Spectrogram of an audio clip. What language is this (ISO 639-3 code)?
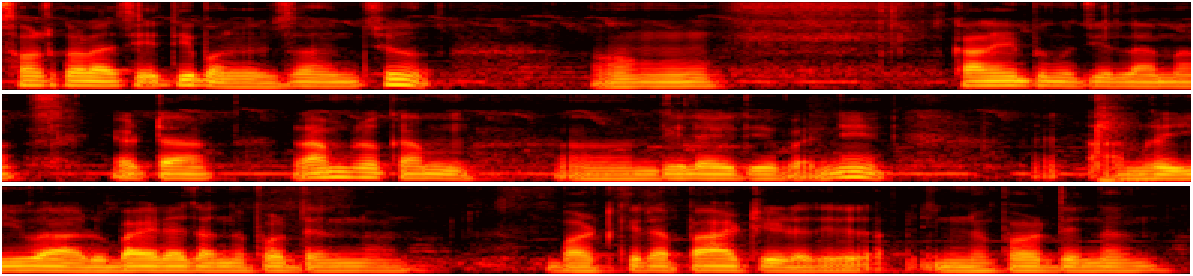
nep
